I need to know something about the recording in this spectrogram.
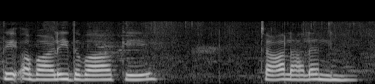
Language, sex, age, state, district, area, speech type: Punjabi, female, 30-45, Punjab, Shaheed Bhagat Singh Nagar, urban, spontaneous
